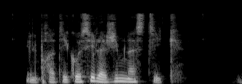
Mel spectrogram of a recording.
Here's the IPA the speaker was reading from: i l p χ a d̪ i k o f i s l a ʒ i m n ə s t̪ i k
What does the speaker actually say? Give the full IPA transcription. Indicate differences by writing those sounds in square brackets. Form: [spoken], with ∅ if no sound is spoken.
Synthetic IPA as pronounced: i l p χ a [t̪] i k o [s] i [∅] l a ʒ i m n [a] s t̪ i k

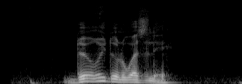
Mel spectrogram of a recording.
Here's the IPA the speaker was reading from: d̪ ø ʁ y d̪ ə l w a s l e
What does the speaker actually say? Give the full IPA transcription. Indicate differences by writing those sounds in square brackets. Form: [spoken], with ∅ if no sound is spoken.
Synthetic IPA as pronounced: d̪ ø ʁ y d̪ ə l w a [z] l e

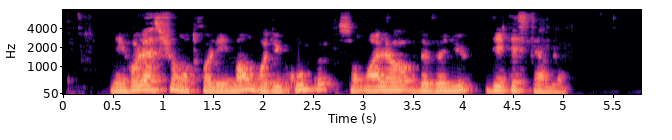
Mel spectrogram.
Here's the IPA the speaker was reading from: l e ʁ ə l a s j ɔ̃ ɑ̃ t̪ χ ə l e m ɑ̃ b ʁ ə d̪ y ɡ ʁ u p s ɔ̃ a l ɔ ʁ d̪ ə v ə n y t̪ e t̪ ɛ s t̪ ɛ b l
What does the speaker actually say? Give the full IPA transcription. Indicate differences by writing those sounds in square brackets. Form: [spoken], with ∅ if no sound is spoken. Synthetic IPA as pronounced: l e ʁ ə l a s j ɔ̃ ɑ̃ t̪ χ ə l e m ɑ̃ b ʁ ə d̪ y ɡ ʁ u p s ɔ̃ a l ɔ ʁ d̪ ə v ə n y [d̪] e t̪ ɛ s t̪ [a] b l

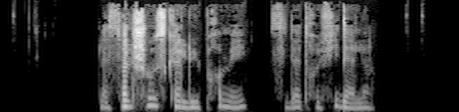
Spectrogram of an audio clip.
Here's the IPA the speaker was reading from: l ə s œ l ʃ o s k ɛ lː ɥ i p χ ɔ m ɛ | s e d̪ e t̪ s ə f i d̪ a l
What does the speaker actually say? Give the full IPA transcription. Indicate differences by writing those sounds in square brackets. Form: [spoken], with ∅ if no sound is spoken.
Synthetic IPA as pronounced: l [a] s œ l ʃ o [z] k ɛ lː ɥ i p χ ɔ m ɛ | s [ɛ] d̪ [ɛ] t̪ [χ] ə f i d̪ [ɛ] l

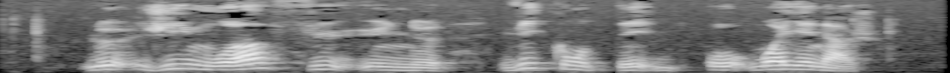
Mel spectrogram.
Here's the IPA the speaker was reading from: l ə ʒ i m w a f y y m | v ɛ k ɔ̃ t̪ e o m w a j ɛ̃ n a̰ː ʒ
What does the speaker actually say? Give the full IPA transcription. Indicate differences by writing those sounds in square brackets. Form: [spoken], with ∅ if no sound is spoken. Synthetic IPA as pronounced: l ə ʒ i m w a f y y [n] | v [i] k ɔ̃ t̪ e o m w a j [ɛ] n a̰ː ʒ

